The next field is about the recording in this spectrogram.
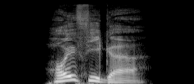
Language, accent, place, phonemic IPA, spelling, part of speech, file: German, Germany, Berlin, /ˈhɔɪ̯fɪɡɐ/, häufiger, adjective, De-häufiger.ogg
- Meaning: 1. comparative degree of häufig 2. inflection of häufig: strong/mixed nominative masculine singular 3. inflection of häufig: strong genitive/dative feminine singular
